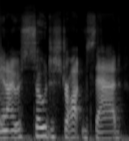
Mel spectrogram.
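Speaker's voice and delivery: usual speaking voice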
